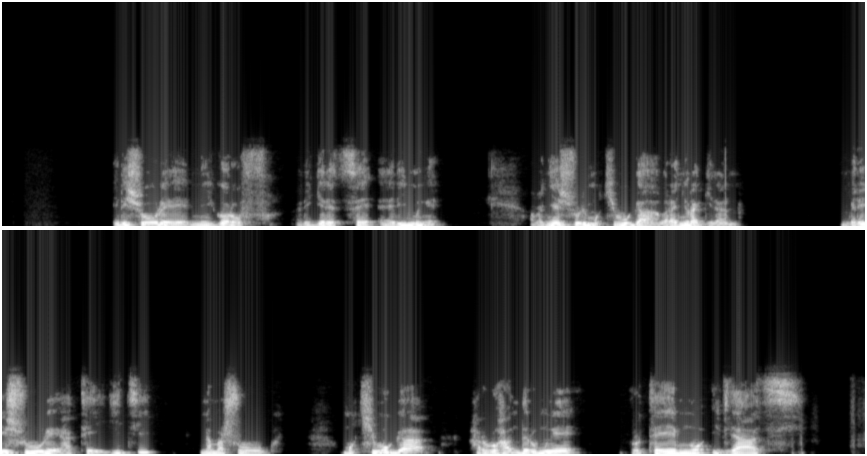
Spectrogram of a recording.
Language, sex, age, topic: Rundi, male, 36-49, education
